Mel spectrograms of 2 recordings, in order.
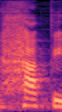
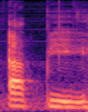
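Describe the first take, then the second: First: The word begins with an audible H sound. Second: The word begins without any H sound. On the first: The speaker calls it right. "that H sound is hard for native French speakers" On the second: The speaker calls it wrong. "you'll get appy"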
